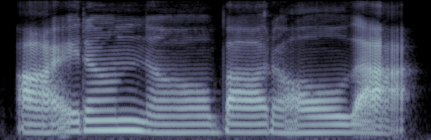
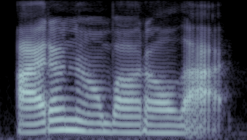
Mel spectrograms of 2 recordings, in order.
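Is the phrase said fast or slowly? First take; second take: slowly; fast. First: The phrase is said slowly without pauses. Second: The phrase is said quickly with reduced words. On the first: "now we will say it slowly, but without pauses, in continuous sequence" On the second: "And now, faster"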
